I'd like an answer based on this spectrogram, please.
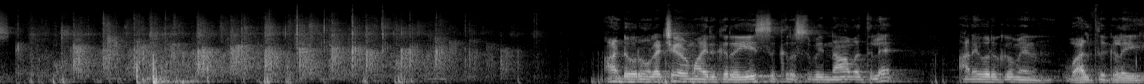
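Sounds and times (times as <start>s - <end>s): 
audience clapping to welcome a pastor at a church service: 0.0s - 5.5s
speech: 6.1s - 11.4s.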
